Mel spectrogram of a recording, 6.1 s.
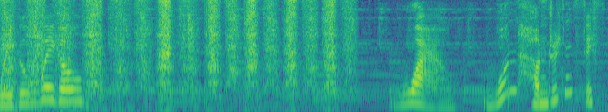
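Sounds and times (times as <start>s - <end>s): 
speech: 0.0s - 1.2s, 4.1s - 6.0s
hand saw cutting through wood: 0.0s - 3.7s.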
